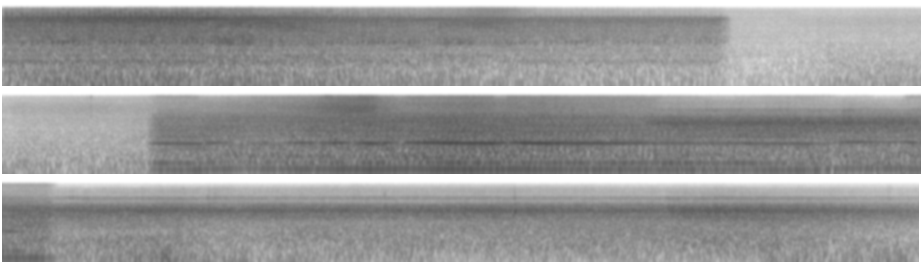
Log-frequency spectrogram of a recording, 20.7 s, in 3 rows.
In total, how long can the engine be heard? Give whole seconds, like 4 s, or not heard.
12 s.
